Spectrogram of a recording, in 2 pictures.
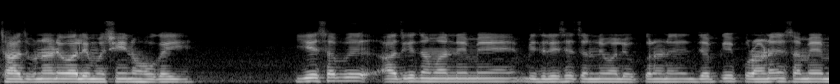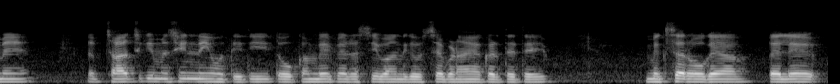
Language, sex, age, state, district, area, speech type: Hindi, male, 18-30, Rajasthan, Jaipur, urban, spontaneous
